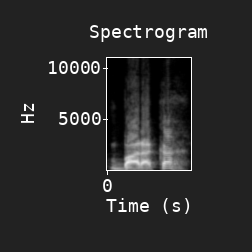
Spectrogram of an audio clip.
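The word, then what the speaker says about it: ברכה: Esta palabra tiene también su origen en el lenguaje antiguo que es el hebreo, se pronuncia baracaj, que también significa bendición.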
